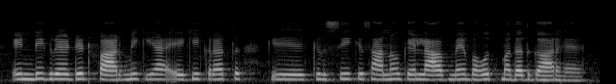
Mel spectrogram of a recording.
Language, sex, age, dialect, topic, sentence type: Hindi, male, 56-60, Hindustani Malvi Khadi Boli, agriculture, statement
